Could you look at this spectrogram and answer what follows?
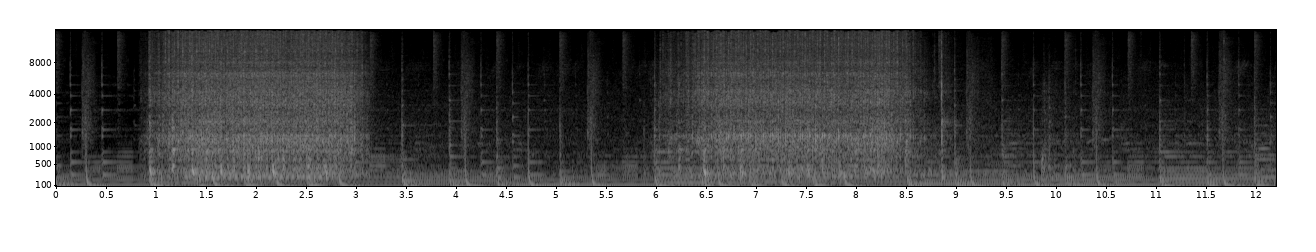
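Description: A sewing machine stitches a child's dress made from a used T-shirt, running steadily with a loud, rhythmic mechanical clatter that surges into two faster, denser bursts of stitching.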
